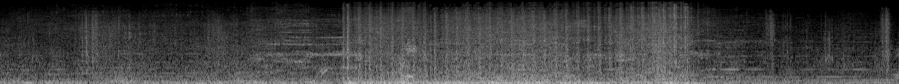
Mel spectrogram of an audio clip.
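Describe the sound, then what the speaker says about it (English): A grenade pistol firing in Helldivers 2, set against continuous heavy battle noise of explosions and gunfire, loud and dense, with the most intense stretch in the middle. "Grenade pistol."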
